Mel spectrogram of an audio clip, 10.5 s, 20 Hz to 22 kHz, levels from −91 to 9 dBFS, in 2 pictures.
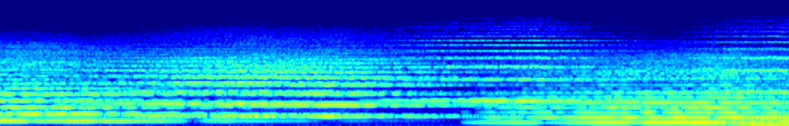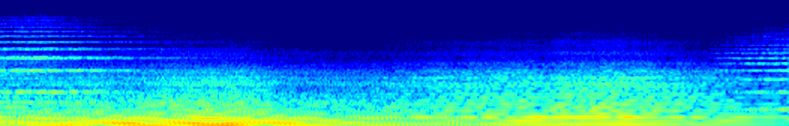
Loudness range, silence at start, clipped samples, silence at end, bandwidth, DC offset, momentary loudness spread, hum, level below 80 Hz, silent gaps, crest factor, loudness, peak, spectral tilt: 8 LU; 0 s; under 0.1%; 0 s; 9 kHz; under 0.1%; 11 LU; none; -36 dBFS; none; 16 dB; -30 LUFS; -14 dBFS; -8 dB/octave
